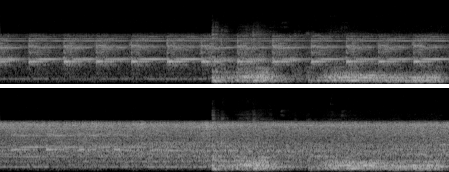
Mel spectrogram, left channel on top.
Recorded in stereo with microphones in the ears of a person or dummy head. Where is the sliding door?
35° right (ahead or behind), 1.7 m.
